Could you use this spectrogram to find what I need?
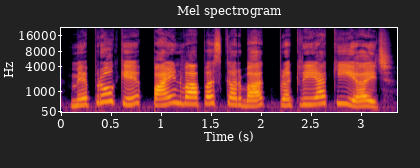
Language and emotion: Maithili, neutral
